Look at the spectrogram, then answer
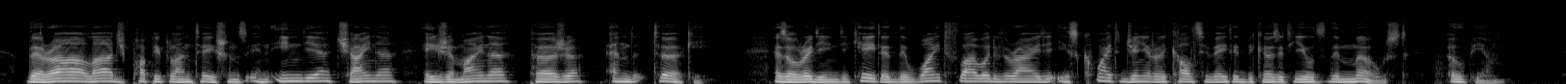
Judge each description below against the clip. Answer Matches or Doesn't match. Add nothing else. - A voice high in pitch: Doesn't match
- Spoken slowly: Matches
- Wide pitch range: Doesn't match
